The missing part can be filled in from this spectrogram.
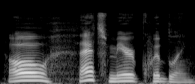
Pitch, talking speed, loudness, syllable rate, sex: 145 Hz, 125 wpm, -16 LUFS, 4.0 syllables/s, male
